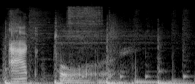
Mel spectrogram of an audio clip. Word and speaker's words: actor: Por lo tanto, también podrías pronunciar esta palabra como actor.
